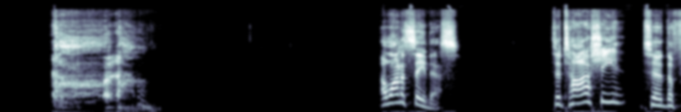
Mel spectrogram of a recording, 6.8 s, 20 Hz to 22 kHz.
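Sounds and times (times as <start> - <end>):
person coughing: 0.5 - 1.7
throat clearing: 0.5 - 1.7
speech: 3.8 - 4.6, 5.5 - 6.8.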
